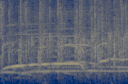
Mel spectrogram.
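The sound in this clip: A studio audience applauds a comedian guest being welcomed onto a talk show. Steady, lively clapping runs throughout, with cheering voices rising above it.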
